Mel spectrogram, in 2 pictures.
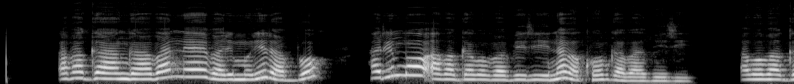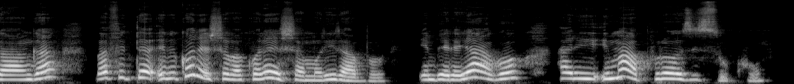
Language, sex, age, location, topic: Kinyarwanda, female, 25-35, Kigali, health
